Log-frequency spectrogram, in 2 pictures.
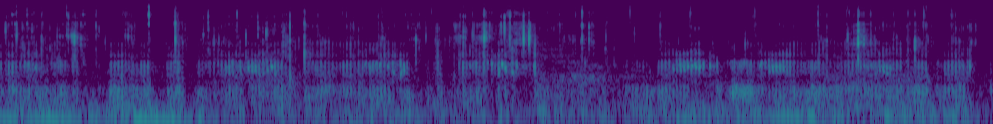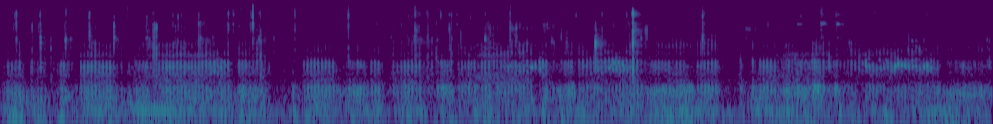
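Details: First treat for kitten Izzy, who keeps up a deep, even purr while chewing noisily, crisp bite clicks and crunches repeating every second or so over the rumble.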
